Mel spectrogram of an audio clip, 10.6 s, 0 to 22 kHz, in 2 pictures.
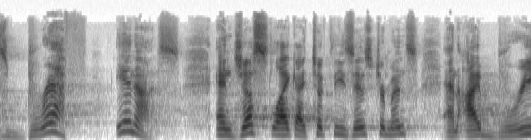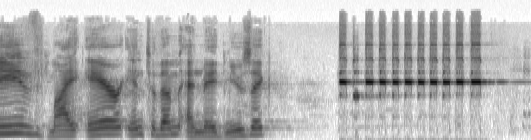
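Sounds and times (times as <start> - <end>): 
speech: 0.0 - 8.1
people whistling together: 8.7 - 10.5.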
